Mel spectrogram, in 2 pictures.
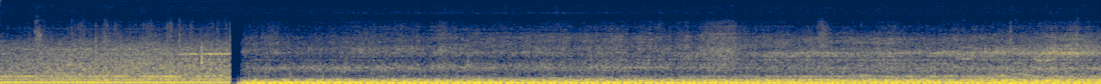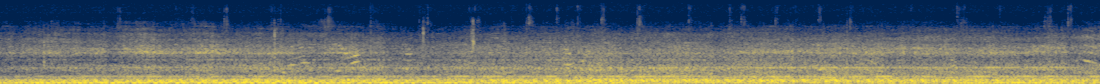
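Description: Freight train rolling past briefly, then, after a sudden cut about two seconds in, a Metrolink commuter train's diesel locomotive running steadily as it departs: a low drone with a faint steady whine over it.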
